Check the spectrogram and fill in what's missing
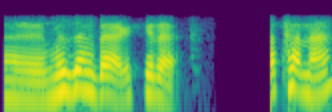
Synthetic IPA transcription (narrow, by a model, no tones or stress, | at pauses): mɯzaŋdaɾakʰeɾa | tatʰana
